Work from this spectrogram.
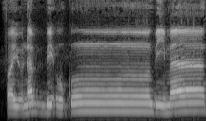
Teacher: maka huruf mim sukun dibaca dengan eh samar-samar dan didengungkan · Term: ikhfa syafawi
